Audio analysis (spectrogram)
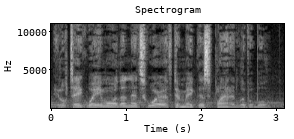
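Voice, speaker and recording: Man acting male military captain, brisk, candid, gruff, lively intonation, video game briefing, background music. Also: medium pitch, natural voice. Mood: brisk, wry. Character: gruff, frank male army captain, a plain-spoken commander. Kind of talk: scripted video game dialogue.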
